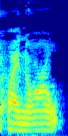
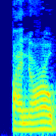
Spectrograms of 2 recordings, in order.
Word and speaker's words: binaural: and and then yeah binaural binaural beats I think is how it's pronounced um right and and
